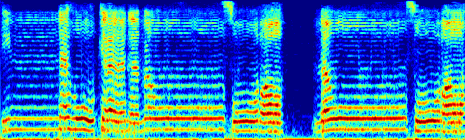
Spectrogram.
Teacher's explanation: طبعا الغنة مفخمة هنا لأن الحرف الذي بعدها هو الصاد وهو مفخم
